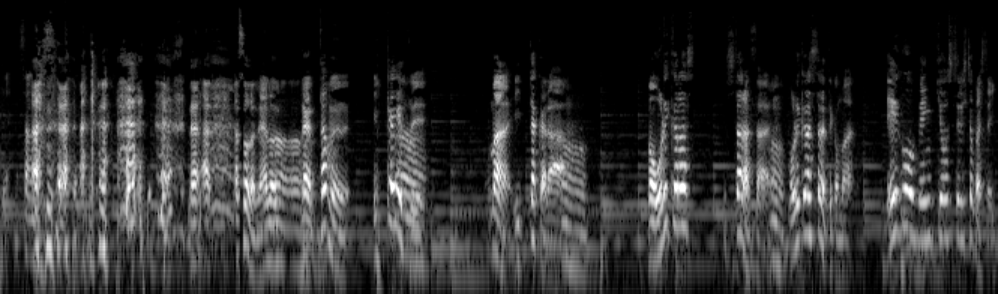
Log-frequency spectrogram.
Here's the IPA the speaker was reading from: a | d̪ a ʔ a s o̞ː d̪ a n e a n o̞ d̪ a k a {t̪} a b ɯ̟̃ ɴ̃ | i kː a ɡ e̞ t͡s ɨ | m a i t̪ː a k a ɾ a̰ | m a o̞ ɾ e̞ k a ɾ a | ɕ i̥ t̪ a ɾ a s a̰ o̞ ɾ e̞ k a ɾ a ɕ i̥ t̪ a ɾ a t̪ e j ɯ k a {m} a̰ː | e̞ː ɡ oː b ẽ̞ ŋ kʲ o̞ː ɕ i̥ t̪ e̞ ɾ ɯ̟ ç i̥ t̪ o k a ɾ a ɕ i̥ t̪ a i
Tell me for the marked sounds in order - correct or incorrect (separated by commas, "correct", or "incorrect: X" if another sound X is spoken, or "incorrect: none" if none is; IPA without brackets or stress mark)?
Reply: correct, correct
